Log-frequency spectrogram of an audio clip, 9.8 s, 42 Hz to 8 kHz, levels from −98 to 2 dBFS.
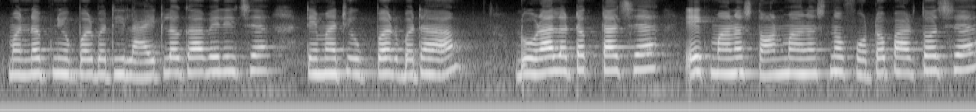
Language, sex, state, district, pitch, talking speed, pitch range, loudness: Gujarati, female, Gujarat, Valsad, 260 Hz, 125 wpm, 255-280 Hz, -16 LUFS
